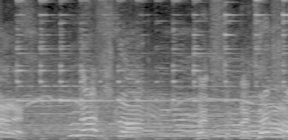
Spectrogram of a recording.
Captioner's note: bell dinging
